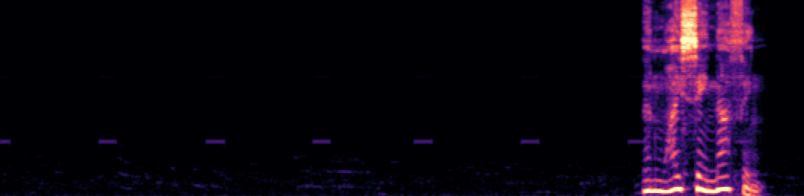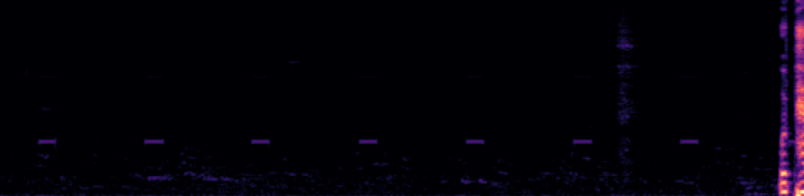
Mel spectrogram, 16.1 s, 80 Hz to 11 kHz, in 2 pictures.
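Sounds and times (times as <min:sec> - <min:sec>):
patient monitor beeping: 0:01.0 - 0:01.3, 0:02.0 - 0:02.4, 0:03.0 - 0:03.5, 0:04.1 - 0:04.4, 0:05.2 - 0:05.5, 0:06.2 - 0:07.6, 0:08.3 - 0:08.7, 0:09.4 - 0:09.8, 0:10.5 - 0:10.8, 0:11.6 - 0:11.9, 0:12.6 - 0:13.0, 0:13.6 - 0:15.2.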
